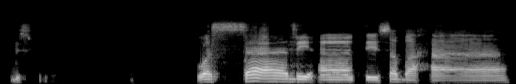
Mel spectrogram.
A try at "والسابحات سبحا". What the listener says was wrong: ہا کا مخرج تھوڑا اچھا ادا کریے. والسابحات سبحا.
